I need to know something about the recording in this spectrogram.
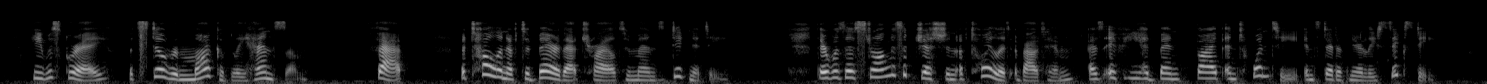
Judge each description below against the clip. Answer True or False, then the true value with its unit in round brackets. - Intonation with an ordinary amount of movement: False (7.4 semitones)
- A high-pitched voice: True (260 Hz)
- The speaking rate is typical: True (160 wpm)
